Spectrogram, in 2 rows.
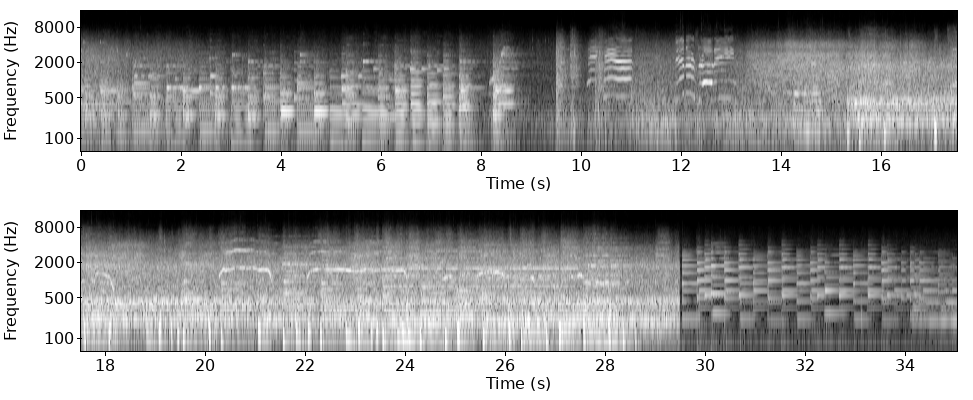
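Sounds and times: film music: 0.0 - 9.0, 14.2 - 35.0
shrill arching cries: 17.0 - 18.8, 19.6 - 28.8.

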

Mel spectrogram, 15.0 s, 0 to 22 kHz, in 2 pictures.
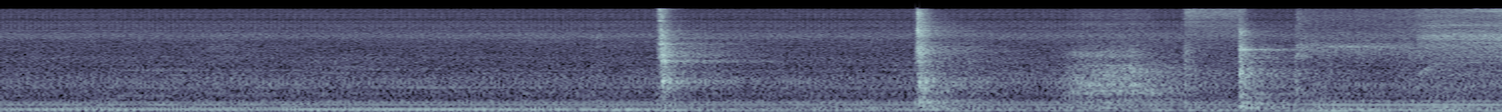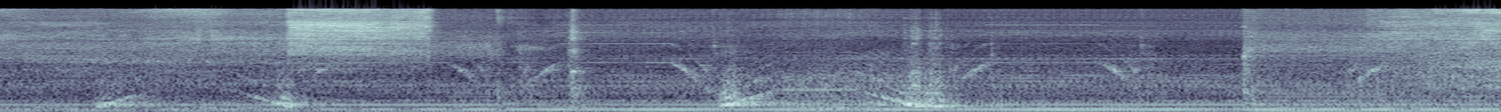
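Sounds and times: motor hum: 6.6 - 15.0
drive motors whining: 7.1 - 15.0.

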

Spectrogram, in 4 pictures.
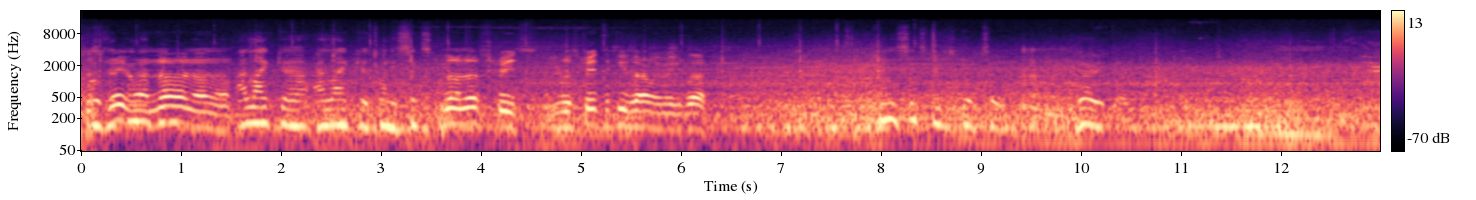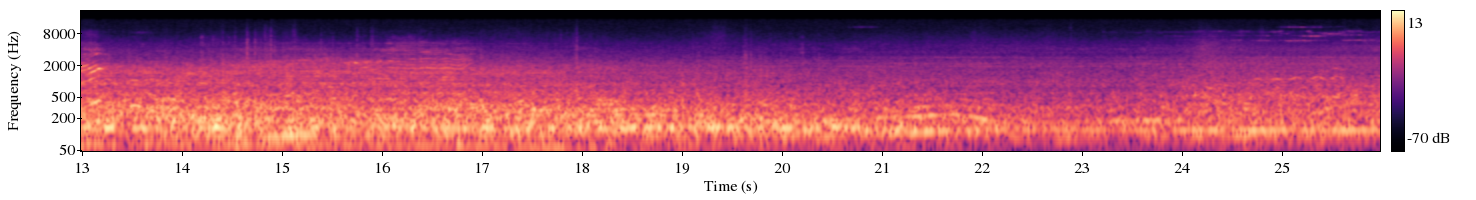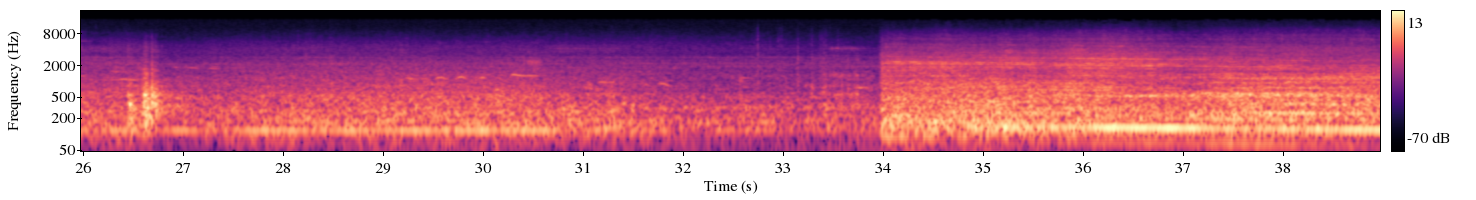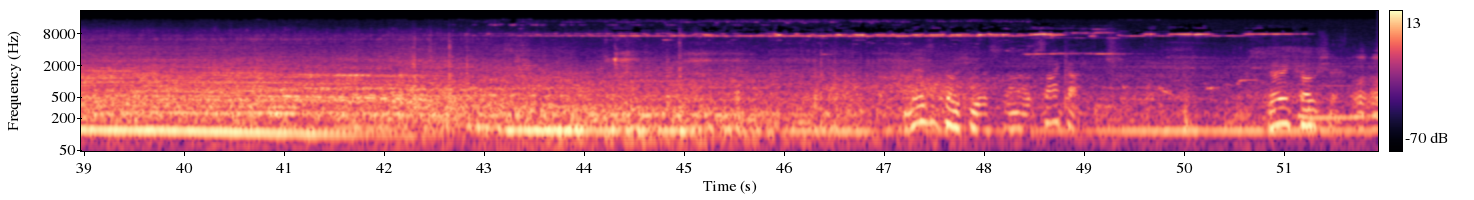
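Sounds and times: tyre and road rush: 0.0 - 51.9.

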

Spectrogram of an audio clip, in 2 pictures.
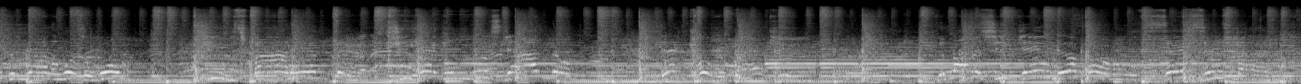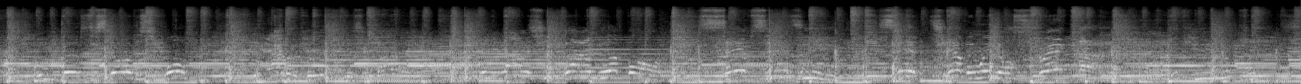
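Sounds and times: bass line: 0.0 - 26.0
electric guitar bending notes: 0.0 - 26.0.

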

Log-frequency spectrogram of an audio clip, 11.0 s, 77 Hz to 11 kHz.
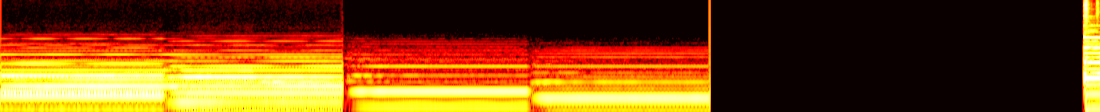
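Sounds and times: electronic keyboard low notes: 0.0 - 7.1.

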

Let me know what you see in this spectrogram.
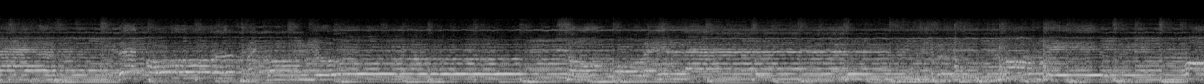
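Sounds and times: man singing with pop-rock band: 0.0 - 12.0.

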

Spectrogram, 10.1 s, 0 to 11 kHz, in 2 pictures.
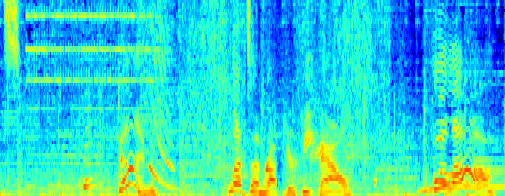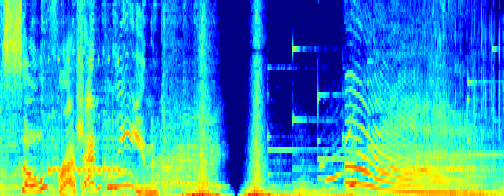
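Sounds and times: background music: 0.0 - 7.0, 7.7 - 10.0.

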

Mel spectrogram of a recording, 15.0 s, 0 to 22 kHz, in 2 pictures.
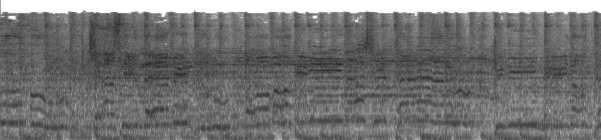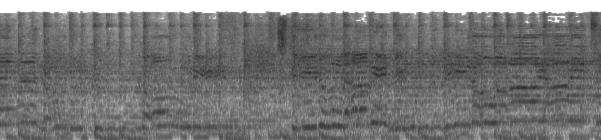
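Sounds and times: band with electric guitar: 0.0 - 15.0
woman singing into microphone: 0.0 - 15.0.

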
